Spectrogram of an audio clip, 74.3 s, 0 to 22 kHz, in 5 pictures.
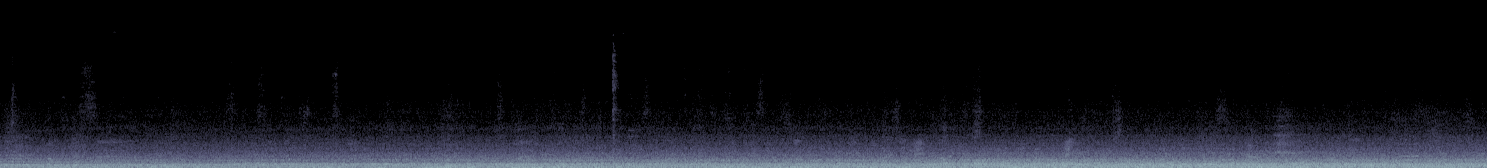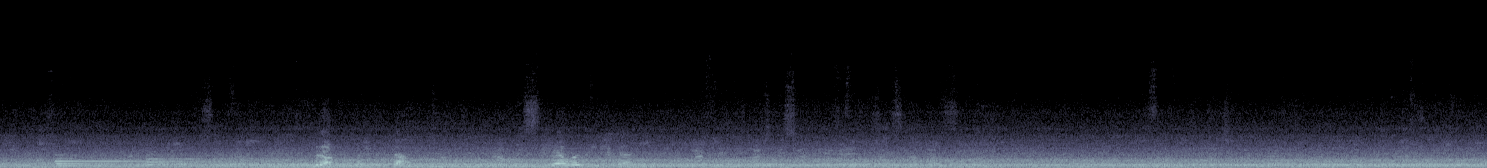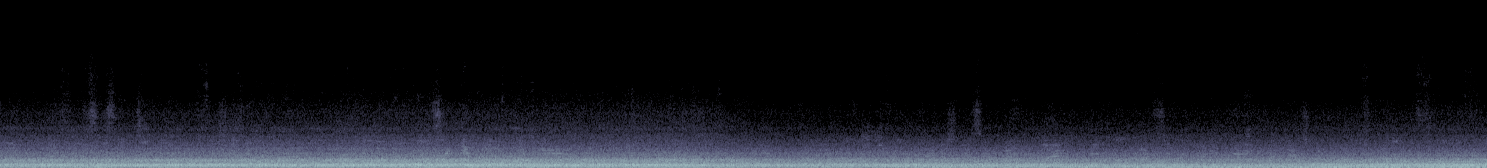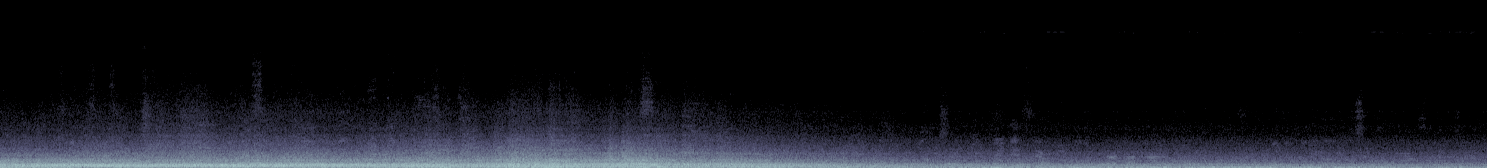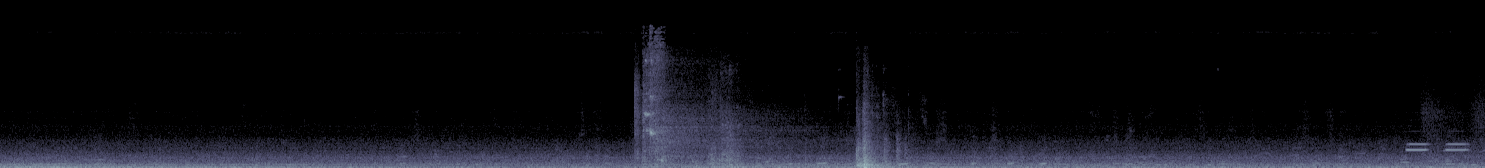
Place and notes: São Sebastião, Lisboa, Portugal - The Red Line (Lisbon Metro)
The Red Line (Lisbon Metro), from Airport to Sao Sebastião.
11 April 2022, ~12:00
